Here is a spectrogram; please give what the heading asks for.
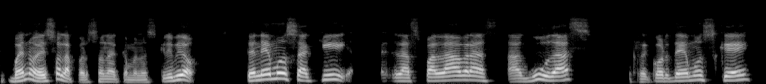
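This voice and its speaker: Slow, patient Spanish grammar teacher. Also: medium pitch, a little mellow, dry recording. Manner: slow, explanatory, lists words one by one. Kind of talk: online class lecture. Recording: dull lo-fi sound.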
